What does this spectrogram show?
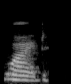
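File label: "wide", English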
